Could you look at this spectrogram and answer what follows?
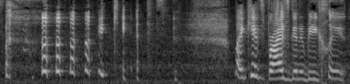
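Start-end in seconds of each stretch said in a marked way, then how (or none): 0.0-1.8 breaking into real laughter, much higher; laughing. Real, not acted. Laughing at her own son-in-law slip, giggling it out. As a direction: squeak it out through a laugh.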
